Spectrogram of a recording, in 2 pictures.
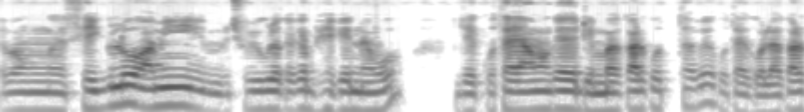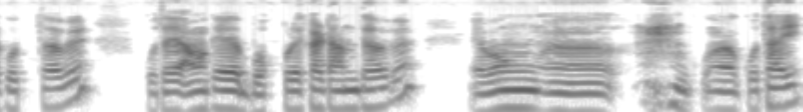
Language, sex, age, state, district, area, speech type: Bengali, male, 18-30, West Bengal, North 24 Parganas, urban, spontaneous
